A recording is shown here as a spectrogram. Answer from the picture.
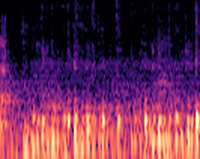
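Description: Computer keyboard typing: a quick, irregular run of dull, muffled keystrokes as an email address is entered.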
